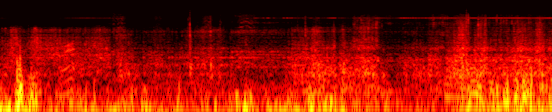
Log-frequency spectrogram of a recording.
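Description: Tyres scrape and grind on rock.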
